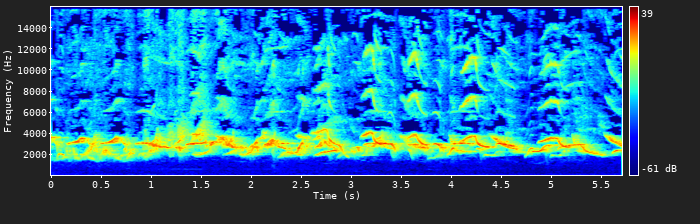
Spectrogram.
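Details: Caged Chinese hwamei, among several kept birds, raised from a young bird into its fifth year, pouring out a dense, unbroken warble of bright whistled phrases that slur up and down without pause.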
